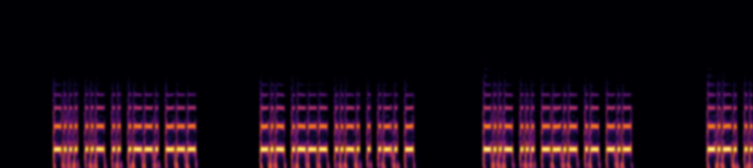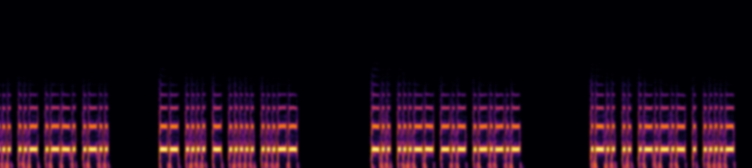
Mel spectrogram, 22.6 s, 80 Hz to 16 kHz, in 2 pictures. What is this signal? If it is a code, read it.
Morse code, heard as a keyed tone, about 29 wpm, 490 Hz. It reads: BUIPO KJFERT XSQAK CHUPL MHT53 D3K. LI.E4
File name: FreeFiles / CW-practice / 25WPM-side2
